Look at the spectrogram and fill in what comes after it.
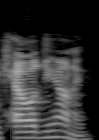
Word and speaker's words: Calagione: But craft beer icon Sam Calagione, and we discovered we can just think Chuck Mangione to get his name right.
